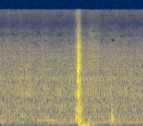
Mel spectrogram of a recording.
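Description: A sharp knock a little over a second in, then a lighter thump about half a second later, over a low steady hum.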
